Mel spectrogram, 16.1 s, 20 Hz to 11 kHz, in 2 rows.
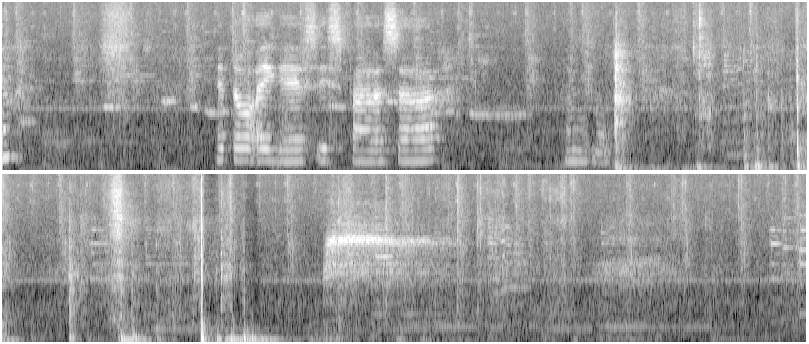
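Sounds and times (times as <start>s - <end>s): background music with held notes: 0.0s - 16.0s
cables and packaging knocking: 6.1s - 11.0s.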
